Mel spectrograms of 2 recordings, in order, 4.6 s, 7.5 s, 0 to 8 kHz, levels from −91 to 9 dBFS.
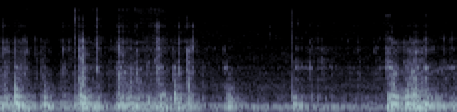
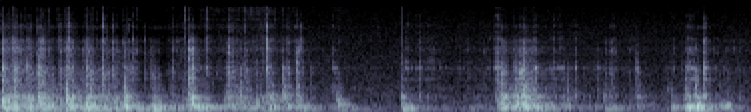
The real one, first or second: second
